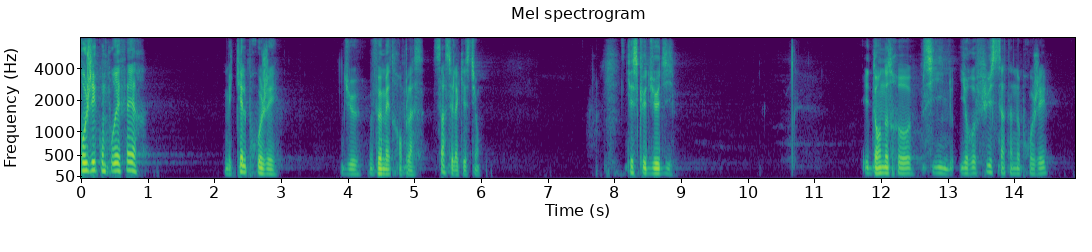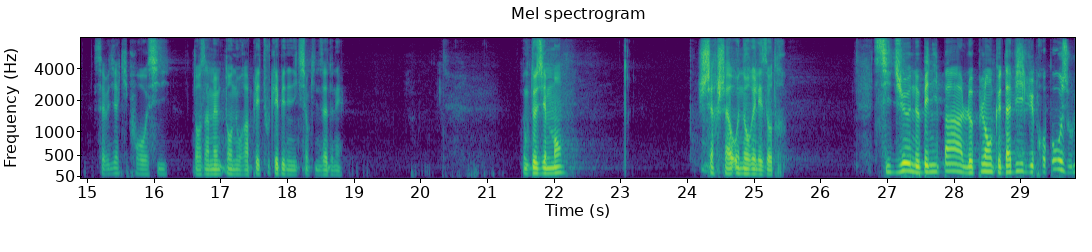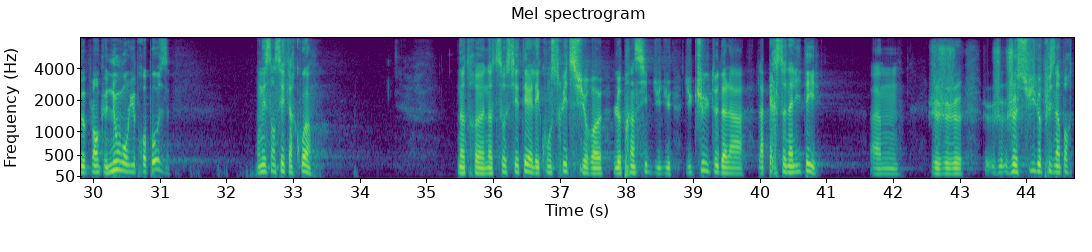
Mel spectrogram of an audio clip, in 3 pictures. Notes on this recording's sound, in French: Enregistré à l'église CVV, le 18/02/2024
